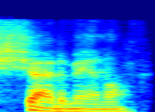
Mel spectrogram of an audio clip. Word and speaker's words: Schidemantle: Uh, it's pronounced Shadowman.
